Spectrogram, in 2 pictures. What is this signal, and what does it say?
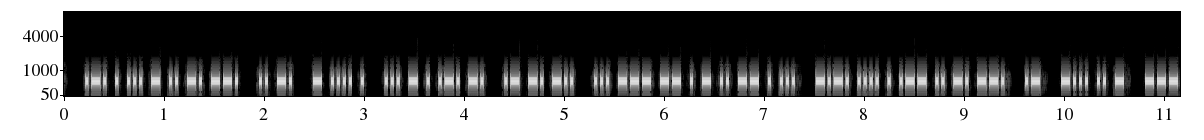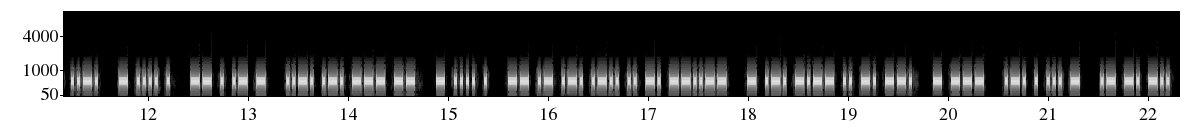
Morse code, heard as a keyed tone, about 40 wpm, 600 Hz. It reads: RESTING IN THE STERN AND SOMETIMES CHEWING A BIT OF THE MEAT FROM THE MARLIN, TRYING TO REST AND
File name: the old man and the sea 2 40wpm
